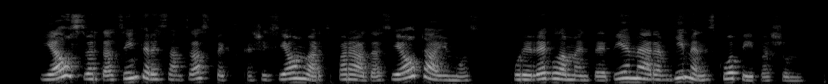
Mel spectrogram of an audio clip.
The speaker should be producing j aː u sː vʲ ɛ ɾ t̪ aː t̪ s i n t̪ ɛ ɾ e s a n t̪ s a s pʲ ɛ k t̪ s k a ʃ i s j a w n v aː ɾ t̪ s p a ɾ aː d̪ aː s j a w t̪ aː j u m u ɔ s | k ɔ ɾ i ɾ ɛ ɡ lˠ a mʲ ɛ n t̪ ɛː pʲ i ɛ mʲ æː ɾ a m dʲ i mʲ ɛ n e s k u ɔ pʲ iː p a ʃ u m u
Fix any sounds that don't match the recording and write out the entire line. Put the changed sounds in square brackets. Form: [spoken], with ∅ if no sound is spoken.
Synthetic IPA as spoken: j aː u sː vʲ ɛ ɾ t̪ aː t̪ s i n t̪ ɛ ɾ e s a n t̪ s a s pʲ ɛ k t̪ s k a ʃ i s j a w n v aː ɾ t̪ s p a ɾ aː d̪ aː s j a w t̪ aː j u m u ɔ s | k [u] ɾ i ɾ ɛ ɡ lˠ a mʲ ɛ n t̪ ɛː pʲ i ɛ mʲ æː ɾ a m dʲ i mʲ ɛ n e s k u ɔ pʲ iː p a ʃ u m u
